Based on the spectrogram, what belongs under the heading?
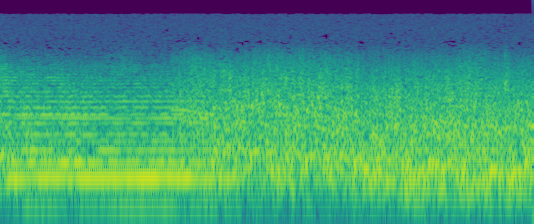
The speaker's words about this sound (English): I feel terrible dragging you out in the storm. Oh, it just blew up out of nowhere.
